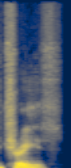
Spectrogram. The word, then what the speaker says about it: trai: It's Resurrection and the Three Trees. And the three trees, each spelled T-R-A-I, pronounced tree.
